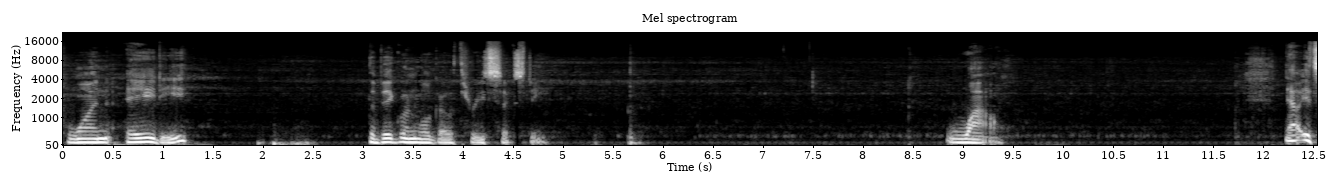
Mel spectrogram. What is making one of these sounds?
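An older man speaks calmly and clearly into a close microphone, in short bursts with pauses.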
